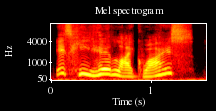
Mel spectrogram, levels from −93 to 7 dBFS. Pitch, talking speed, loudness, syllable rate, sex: 225 Hz, 155 wpm, -16 LUFS, 5.8 syllables/s, male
